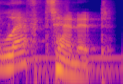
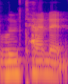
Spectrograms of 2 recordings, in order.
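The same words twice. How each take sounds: First: It is said the British way. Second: It is said the American way. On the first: The word was changed away from its borrowed form. "The British say lieutenant" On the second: The word keeps its borrowed form. "we didn't change it at all"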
